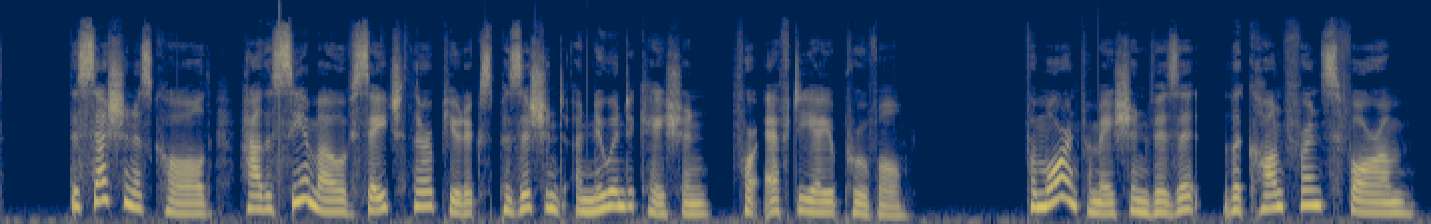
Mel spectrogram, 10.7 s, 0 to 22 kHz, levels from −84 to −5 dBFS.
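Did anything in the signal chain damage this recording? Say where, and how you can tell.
Yes. The damage is at the digital interface between two devices, a word clock fault. Sharp ticks run through the speech from 0.19 s to 10.53 s. They come at a steady rate, about one every 0.4 s, roughly 30 in all, with uneven strength. The receiving device runs on its own clock, not locked to the sender's. They drift apart, likely by around 50 ppm. At each slip a sample is dropped or repeated, giving a tick.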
